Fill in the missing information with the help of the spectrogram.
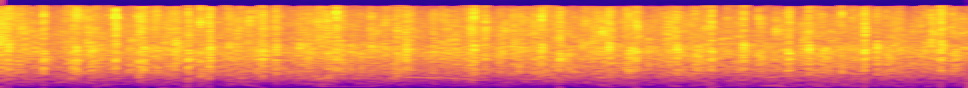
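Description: A studio audience applauds steadily, a dense wash of many hands clapping at an even, fairly loud level throughout, with no voices standing out. The applause follows a replay of a football goal scored at the Bökelberg against Borussia Dortmund.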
